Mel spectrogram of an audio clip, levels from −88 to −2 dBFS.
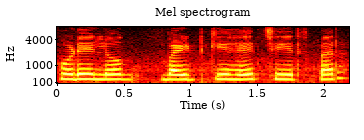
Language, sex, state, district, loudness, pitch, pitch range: Hindi, female, Telangana, Hyderabad, -15 LUFS, 255 Hz, 250-260 Hz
